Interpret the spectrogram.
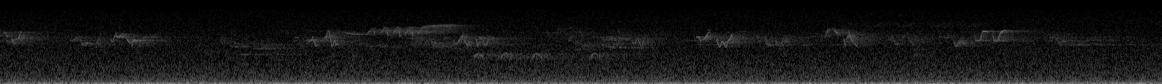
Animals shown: American Crow (Corvus brachyrhynchos), Black-throated Blue Warbler (Setophaga caerulescens), Wood Thrush (Hylocichla mustelina), Black-and-white Warbler (Mniotilta varia), Red-eyed Vireo (Vireo olivaceus)

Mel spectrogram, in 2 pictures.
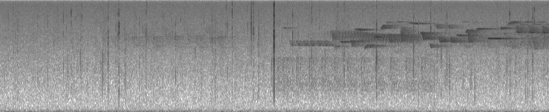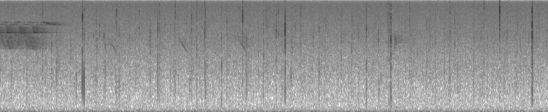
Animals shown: Pine Warbler (Setophaga pinus), Yellow-bellied Sapsucker (Sphyrapicus varius), Winter Wren (Troglodytes hiemalis), Ovenbird (Seiurus aurocapilla)

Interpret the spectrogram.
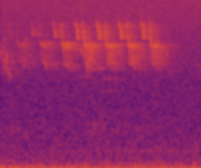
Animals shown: Ovenbird (Seiurus aurocapilla), Red-eyed Vireo (Vireo olivaceus)

